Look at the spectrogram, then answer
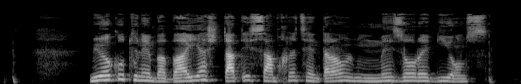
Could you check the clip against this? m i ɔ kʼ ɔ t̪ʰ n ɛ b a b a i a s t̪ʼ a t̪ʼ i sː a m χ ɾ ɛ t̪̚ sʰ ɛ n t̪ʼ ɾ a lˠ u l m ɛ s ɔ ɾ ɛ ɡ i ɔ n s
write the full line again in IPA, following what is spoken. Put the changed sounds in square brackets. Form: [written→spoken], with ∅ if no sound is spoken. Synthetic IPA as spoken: m i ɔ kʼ [ɔ→u] t̪ʰ n ɛ b a b a i a [s→ʃ] t̪ʼ a t̪ʼ i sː a m χ ɾ ɛ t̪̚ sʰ ɛ n t̪ʼ ɾ a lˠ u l m ɛ [s→z] ɔ ɾ ɛ ɡ i ɔ n s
